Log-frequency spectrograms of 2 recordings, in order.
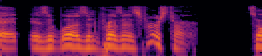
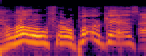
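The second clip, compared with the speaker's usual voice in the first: imitating a loud greeting; 5 semitones higher, 11 dB louder than usual. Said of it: "He's like".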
